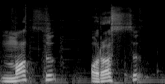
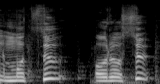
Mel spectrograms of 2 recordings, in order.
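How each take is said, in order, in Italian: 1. Le parole si dicono piatte, senza accento. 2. Le parole hanno un forte accento sulla sillaba. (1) "senza accenti e deve essere è molto piatto"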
